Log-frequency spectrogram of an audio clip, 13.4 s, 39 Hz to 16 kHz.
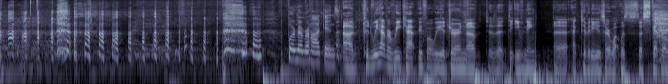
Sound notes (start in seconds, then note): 2.2 laughter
